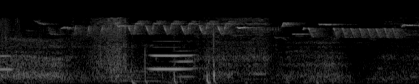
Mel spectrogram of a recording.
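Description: Woodland birds singing: a quick series of high chirps repeating steadily, with a brief lower whistled note about a second and a half in.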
